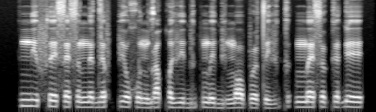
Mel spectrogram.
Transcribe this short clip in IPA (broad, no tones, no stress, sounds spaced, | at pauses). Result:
mʲ e f ɾ e s ɛ s ə n ɛ d ɛ f pʲ ə˞ χʷ ə˞ n ɡ ɹ ə qʷ ə vʲ ɛ bʲ ɔ k m e bʲ e m ɔ p ə˞ t e vʲ ə k | m ɛ s ə˞ k ɛ ɠ e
